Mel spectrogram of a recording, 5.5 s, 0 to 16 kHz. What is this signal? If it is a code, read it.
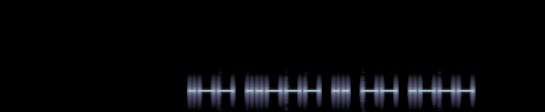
Morse code, heard as a keyed tone, about 25 wpm, 700 Hz. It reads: W2IMJ
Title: USA Call Signs - 5 Characters - Repeated 3x - 25wpm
